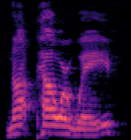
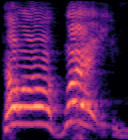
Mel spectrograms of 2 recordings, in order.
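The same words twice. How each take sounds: First: Said in the usual way. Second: "Power Wave" yelled much higher, louder, slow; battle cry "Power Wave" in Japanese accent; imitating Terry. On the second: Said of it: "he's like".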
